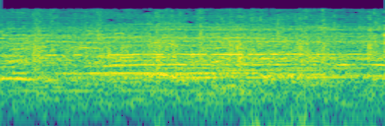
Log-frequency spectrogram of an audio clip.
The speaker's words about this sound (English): Can you clap your hands unto the Lord? And let a shout ring out across this building.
